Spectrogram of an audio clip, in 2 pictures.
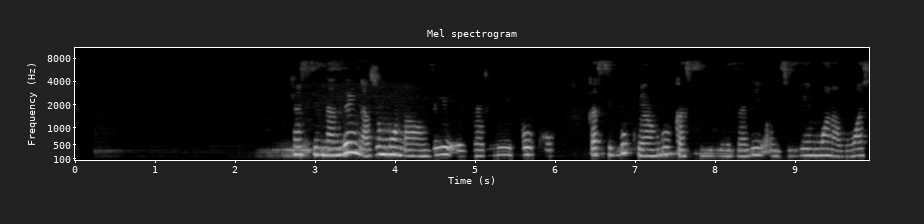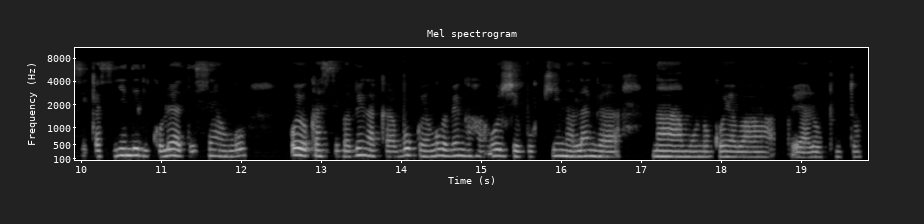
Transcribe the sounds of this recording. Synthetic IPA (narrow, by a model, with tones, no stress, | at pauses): ka˨si˨na˨nde˦ŋɡe˦˨na˨zo˦mɔ˦na˨nde˦e˨za˨li˦bo˦ko˨ | ka˨si˨bu˦ku˨ja˨ŋɡo˦ka˨si˨e˨za˨li˦o̰˨ndi˨ve˦mwa˦na˨mo˨mwa˦si˦ka˨si˨je˦nde˦li˨kʰo˨lo˦ja˨de˨sɛ˦ja˨ŋɡo˦ | o˦jo˦ka˨si˨ba˨be˦ŋɡa˨ka˨bu˦ku˨ja˨ŋɡo˦ba˨be˦ŋɡa˨ka˨a˨ŋɡo˦ʒe˨bu˨kʰi˦na˨la˦ŋɡa˨na˨mo˨nɔ˨kɔ˨ja˨ja˨lo˨pʰu˨to˨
